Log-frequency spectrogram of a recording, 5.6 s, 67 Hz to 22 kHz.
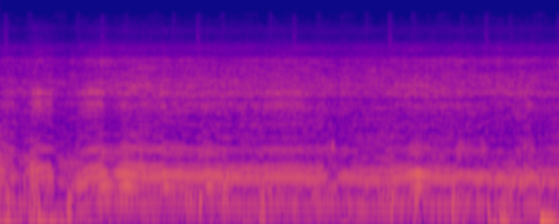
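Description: KTM 525 EXC single-cylinder four-stroke enduro engine pulling under load on a climb, its revs held fairly steady with small rises and dips.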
